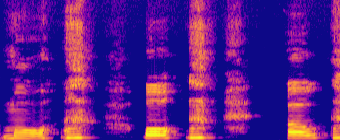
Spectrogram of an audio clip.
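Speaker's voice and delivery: loud, laughing through the words. Demonstrating vowel sounds to learners, laughing while talking. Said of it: "I'm laughing because".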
